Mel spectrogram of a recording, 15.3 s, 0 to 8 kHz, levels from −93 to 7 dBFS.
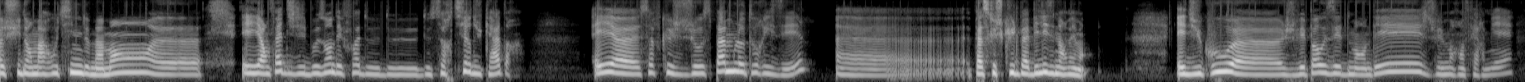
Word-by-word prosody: je 225 - +1
suis 235 - -1
dans 215 -1 +2
ma 210 -1 +3
routine 230 +4 +3
de 220 - +1
maman, 240 +6 +2
heu 195 -1 -3 0.4
et 230 -1 +4
en 215 - +2
fait, 285 0 0
j'ai 215 0 -4
besoin 225 +5 -1
des 235 - -1
fois 245 +4 -6
de 200 -1 -6
de 190 0 -6
de 190 +3 -8
sortir 225 +8 -2
du 215 -3 -2
cadre 215 +3 -5 0.7
et 260 +3 +4
heu 215 -3 +3
sauf 240 +3 -8
que 250 - -3
j'ose 215 +1 -4
pas 285 +1 +2
me 290 0 +7
l'autoriser. 225 - -3 0.4
Heu, 205 - -5 1.3
parce 215 -2 +6
que 235 - +2
je - - -1
culpabilise 230 +1 +4
énormément 200 -5 +1 0.9
et 210 -1 +7
du 210 +2 +3
coup, 270 +7 +6
heu, - - +9 0.5
je 180 -1 -7
vais 205 - 0
pas 240 +4 -1
oser 225 -2 -1
demander, 245 +9 -2
je 190 - -13
vais 200 - -6
me 200 - -6
renfermer 190 +3 -11
215 Hz, 190 wpm, -21 LUFS, 195-245 Hz, 1.3 s, heu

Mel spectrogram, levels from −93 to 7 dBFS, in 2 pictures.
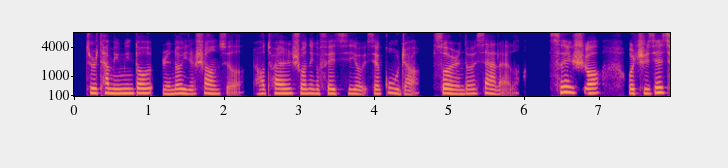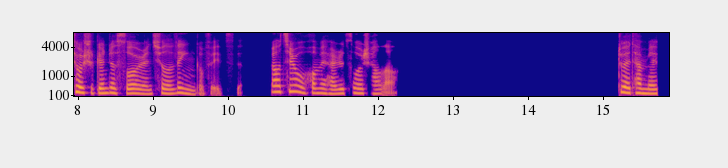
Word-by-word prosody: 就 220 -2 +3
是 - - +2
它 225 - +1
明 205 -2 +3
明 210 0 +2
都 220 0 +3
人 185 -1 -3
都 205 +1 +2
已 200 - +2
经 185 - -5
上 200 -2 0
去 200 - -9
了， - - -12
然 - - -19
后 195 - -2
突 215 +2 -5
然 210 0 +3
说 215 -1 0
那 205 - -1
个 195 - -2
飞 200 0 +1
机 195 0 -8
有 180 -2 -2
一 - - -12
些 195 - -3
故 205 0 -4
障， 180 +4 -7 0.2
所 215 - +3
有 205 - +5
人 185 -1 -3
都 195 +1 -4
下 200 -1 -1
来 - - -10
了。 220 +1 -20 0.4
所 250 - +2
以 255 -2 +6
说 215 -1 +2 0.4
我 205 - +4
直 205 0 +1
接 240 +4 +6
就 255 +1 +5
是 225 - -4
跟 220 +1 +2
着 230 -1 +2
所 205 0 -2
有 210 - +2
人 185 -1 -3
去 215 - -3
了 195 -1 0
另 215 -5 -1
一 - - -11
个 - - -10
飞 - - -10
机， - - -19 0.4
然 275 0 +3
后 - - +3
其 280 +2 -2
实 290 - +3
我 250 -4 0
后 225 +1 -3
面 215 -1 -2
还 190 -1 -2
是 200 - 0
坐 210 0 -3
上 195 -1 -5
了。 - - -8 2.9
对， 250 -4 +5
它 225 0 0
没 200 -1 +1
是 195 - -2
210 Hz, 265 characters per minute, -21 LUFS, 195-225 Hz, 2.9 s, 以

